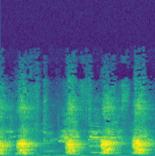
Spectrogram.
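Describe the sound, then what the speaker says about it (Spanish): A dog barks four times in a steady, evenly spaced rhythm, the barks clear and fairly close in a home kitchen while pigeon stew is being prepared, over a low constant hum. "El perro no se calla."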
